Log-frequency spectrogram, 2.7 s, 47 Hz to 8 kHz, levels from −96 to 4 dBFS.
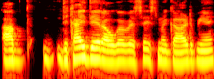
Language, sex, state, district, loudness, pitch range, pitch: Hindi, male, Uttarakhand, Uttarkashi, -16 LUFS, 145-165 Hz, 150 Hz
